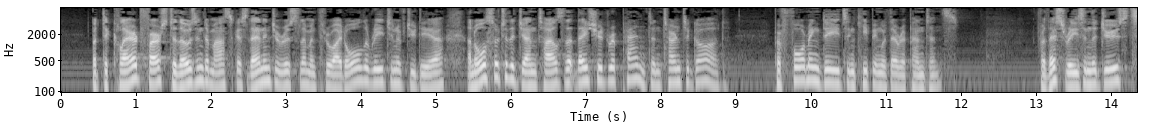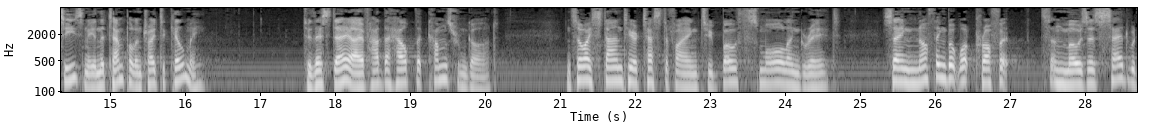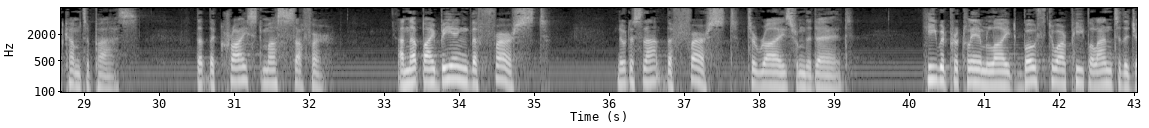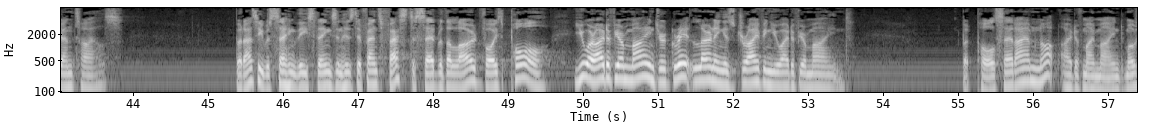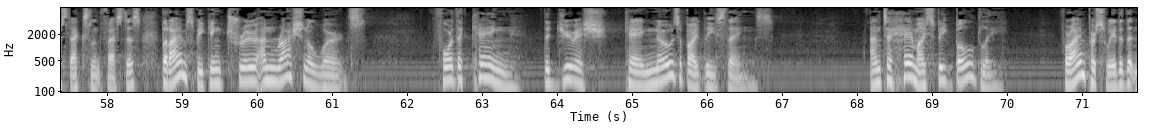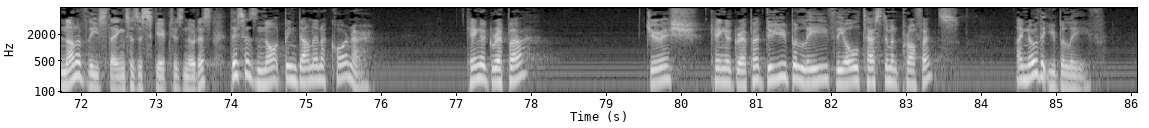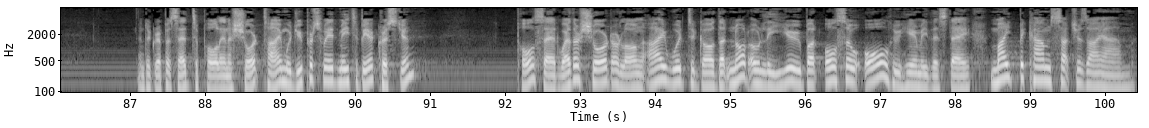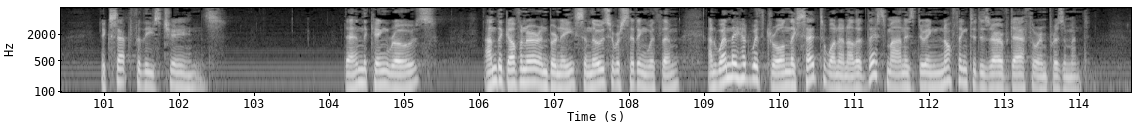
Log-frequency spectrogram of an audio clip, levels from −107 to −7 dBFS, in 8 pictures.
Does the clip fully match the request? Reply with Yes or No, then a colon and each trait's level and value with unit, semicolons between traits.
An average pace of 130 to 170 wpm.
Yes: average, 165 wpm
